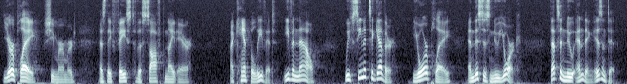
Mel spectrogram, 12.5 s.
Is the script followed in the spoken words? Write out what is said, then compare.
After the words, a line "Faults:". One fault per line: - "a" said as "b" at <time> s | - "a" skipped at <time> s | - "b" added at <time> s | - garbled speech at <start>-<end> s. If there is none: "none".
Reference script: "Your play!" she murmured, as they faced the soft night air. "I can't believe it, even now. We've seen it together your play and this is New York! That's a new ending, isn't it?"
"Your play!" she murmured, as they faced the soft night air. "I can't believe it, even now. We've seen it together your play and this is New York! That's a new ending, isn't it?"
Faults:
none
